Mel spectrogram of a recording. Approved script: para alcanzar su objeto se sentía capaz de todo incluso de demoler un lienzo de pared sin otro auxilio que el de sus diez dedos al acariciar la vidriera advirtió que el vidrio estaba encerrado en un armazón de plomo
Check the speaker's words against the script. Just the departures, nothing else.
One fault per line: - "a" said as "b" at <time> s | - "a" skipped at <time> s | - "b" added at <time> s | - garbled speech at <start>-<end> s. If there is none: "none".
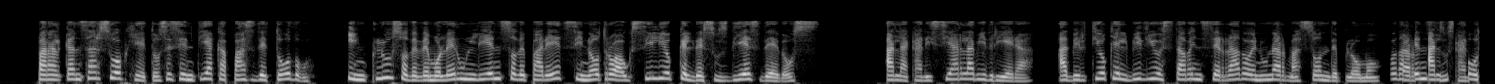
- garbled speech at 13.9-14.8 s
